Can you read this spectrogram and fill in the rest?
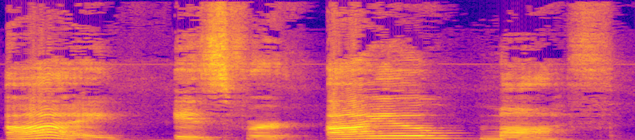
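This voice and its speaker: A woman with an American accent reading an alphabet picture book aloud for toddlers, enunciating simply and deliberately. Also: medium pitch, expressive, sharp tone.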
